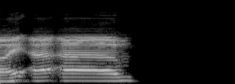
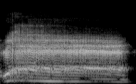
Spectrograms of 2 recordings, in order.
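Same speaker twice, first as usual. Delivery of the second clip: mock monster roar; 3 semitones lower than usual. Mimicking a bad monster.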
